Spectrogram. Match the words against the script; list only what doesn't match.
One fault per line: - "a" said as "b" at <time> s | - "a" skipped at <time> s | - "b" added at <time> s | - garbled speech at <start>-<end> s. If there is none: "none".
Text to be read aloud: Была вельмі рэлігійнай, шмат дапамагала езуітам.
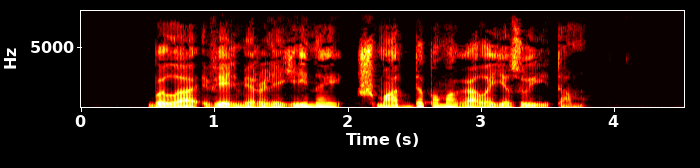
none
